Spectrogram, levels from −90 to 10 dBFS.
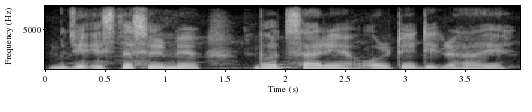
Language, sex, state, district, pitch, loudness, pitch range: Hindi, female, Arunachal Pradesh, Papum Pare, 210 Hz, -15 LUFS, 200-220 Hz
